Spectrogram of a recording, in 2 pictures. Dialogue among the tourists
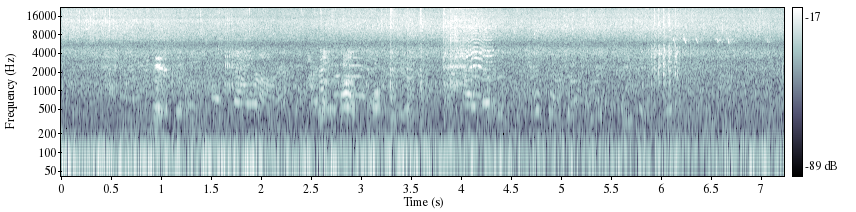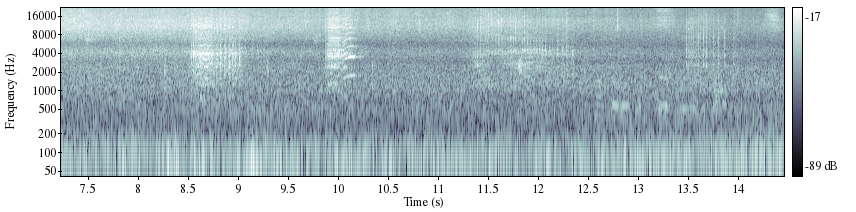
0.3s 7.0s

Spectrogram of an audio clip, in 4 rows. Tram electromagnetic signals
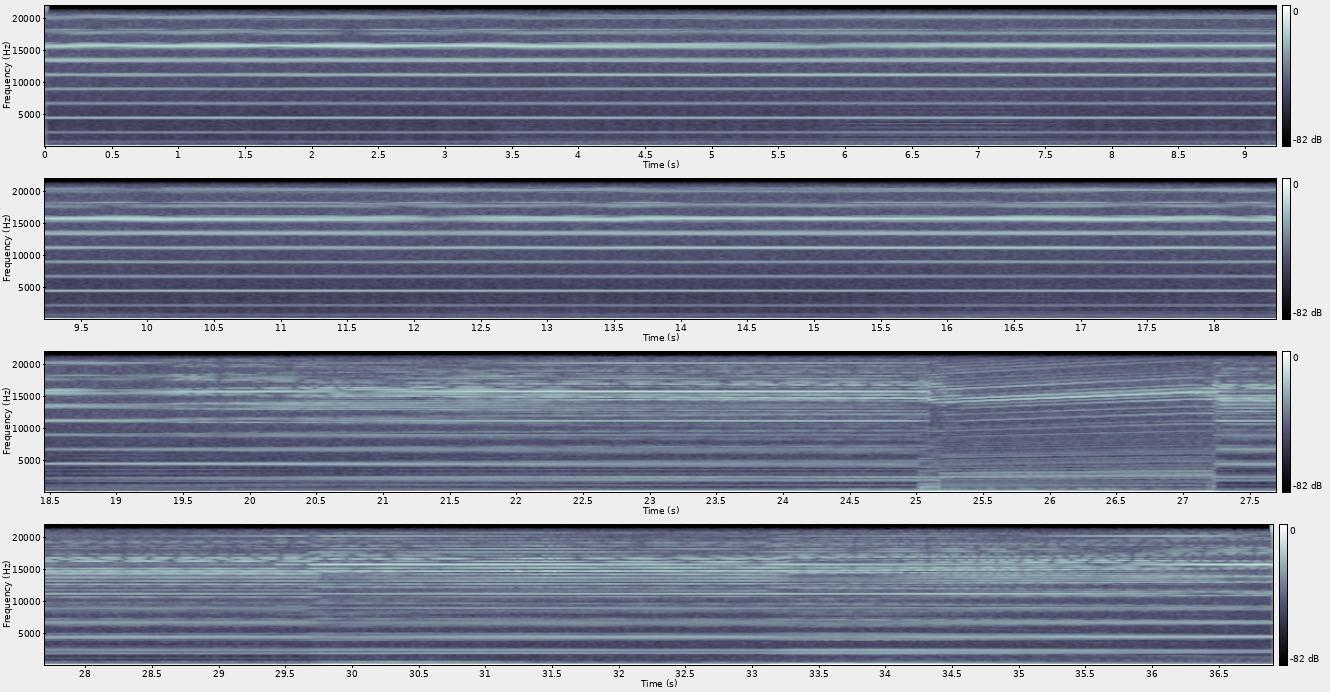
18.8s 36.9s

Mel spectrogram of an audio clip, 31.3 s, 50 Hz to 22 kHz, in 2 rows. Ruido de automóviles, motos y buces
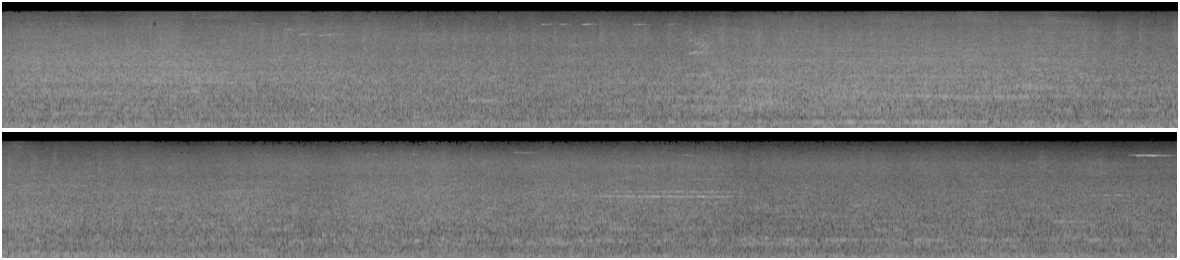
0.0s 22.3s

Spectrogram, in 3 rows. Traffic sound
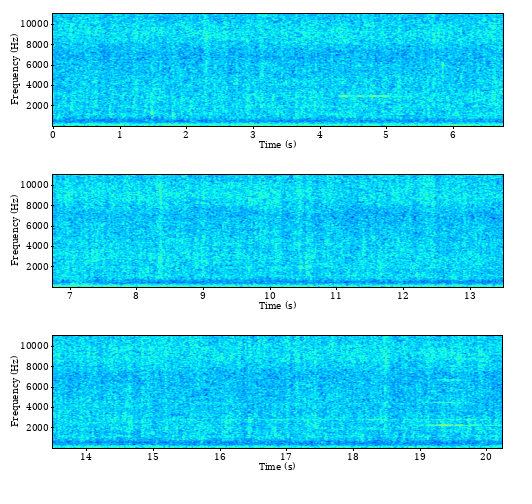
13.4s 20.2s

